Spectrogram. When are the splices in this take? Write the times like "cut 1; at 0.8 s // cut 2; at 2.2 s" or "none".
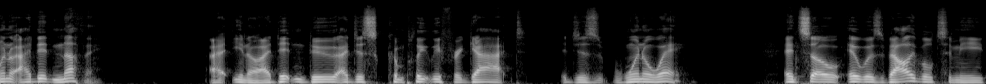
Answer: cut 1; at 8.4 s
